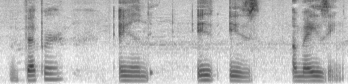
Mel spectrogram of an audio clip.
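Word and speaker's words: Vepr: no it's just weird it's spelled weird but it's a pepper and it is amazing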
